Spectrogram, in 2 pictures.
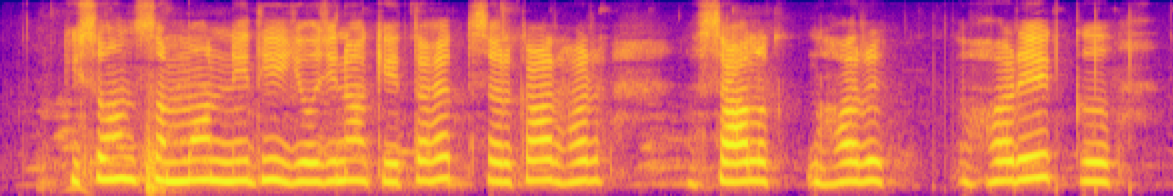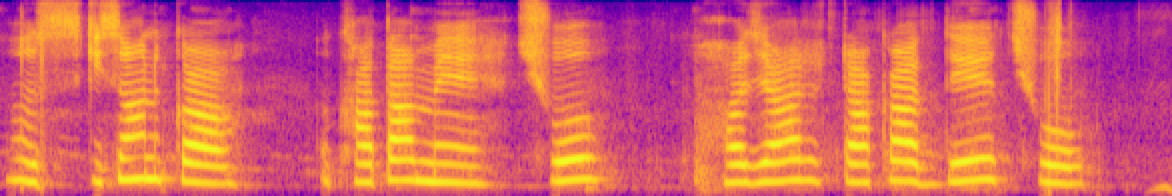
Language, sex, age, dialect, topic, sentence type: Maithili, female, 18-24, Angika, agriculture, statement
